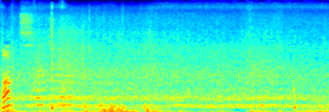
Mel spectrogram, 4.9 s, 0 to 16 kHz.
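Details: Honey bees in a bee yard during spring buildup, at the black hive full of brood, recorded on 7-9-22: a steady low hum holds through the whole stretch, with a brief human voice at the very start.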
